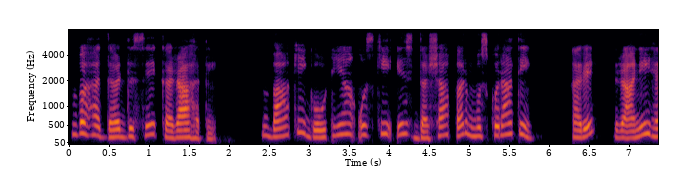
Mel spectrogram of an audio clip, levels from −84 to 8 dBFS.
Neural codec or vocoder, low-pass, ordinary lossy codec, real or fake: codec, 16 kHz, 8 kbps, FreqCodec, smaller model; 7.2 kHz; none; fake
